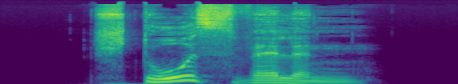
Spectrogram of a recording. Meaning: plural of Stoßwelle
- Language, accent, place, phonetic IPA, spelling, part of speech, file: German, Germany, Berlin, [ˈʃtoːsˌvɛlən], Stoßwellen, noun, De-Stoßwellen.ogg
